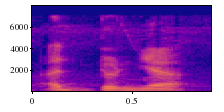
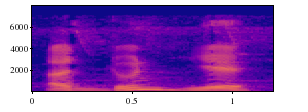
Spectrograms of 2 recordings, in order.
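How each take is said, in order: First: The final vowel is a clear open a. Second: The final vowel is bent fully toward e. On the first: "baca dengan bil fathi sahaja" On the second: "baca dengan imalah ad-dunya"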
